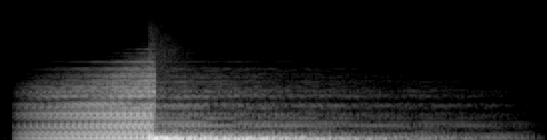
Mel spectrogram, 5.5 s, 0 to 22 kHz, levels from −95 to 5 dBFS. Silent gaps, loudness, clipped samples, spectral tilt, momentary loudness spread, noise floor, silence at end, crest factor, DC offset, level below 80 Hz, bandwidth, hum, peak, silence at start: none; -21 LUFS; under 0.1%; -11 dB/octave; 24 LU; -63 dBFS; 1.6 s; 18 dB; under 0.1%; -22 dBFS; 3.7 kHz; none; -2 dBFS; 0.3 s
